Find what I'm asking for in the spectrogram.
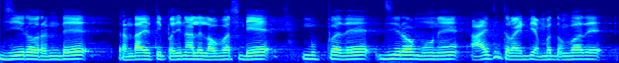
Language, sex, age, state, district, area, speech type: Tamil, male, 18-30, Tamil Nadu, Krishnagiri, rural, spontaneous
